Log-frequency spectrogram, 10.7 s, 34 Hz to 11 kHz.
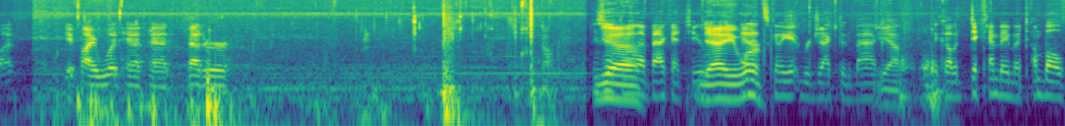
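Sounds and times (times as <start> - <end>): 
hiss: 0.0 - 10.6
speech: 0.1 - 2.4, 5.4 - 10.6
microphone knocked over: 0.4 - 5.8.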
